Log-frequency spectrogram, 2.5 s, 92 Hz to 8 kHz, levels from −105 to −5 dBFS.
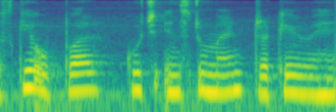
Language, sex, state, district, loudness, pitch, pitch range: Hindi, female, Maharashtra, Mumbai Suburban, -15 LUFS, 210 Hz, 200-220 Hz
